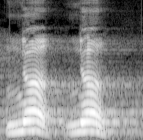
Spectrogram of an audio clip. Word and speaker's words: ङ: नाक से थोड़ा सा गले की ओर दबाव देकर के नाक से बोलना है। ड़ नहीं होता है। क्या होता है ये? ङ। क, ख, ग, घ, ङ। इसको ङ उच्चारण होता है इसका, ठीक है ना।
